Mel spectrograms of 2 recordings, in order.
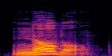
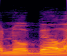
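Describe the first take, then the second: First: Nobel stressed on the first syllable, NOH-bul. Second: Nobel stressed on the last syllable, no-BELL. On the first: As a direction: say Nobel to rhyme with "noble". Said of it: "or Nobel, I should say". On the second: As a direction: say Nobel with a clear "bell" ending. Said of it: "I should say". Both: Shown as a demonstration.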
